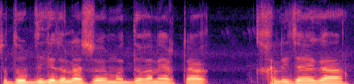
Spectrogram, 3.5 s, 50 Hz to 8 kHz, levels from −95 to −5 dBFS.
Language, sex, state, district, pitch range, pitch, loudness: Bengali, male, Assam, Hailakandi, 140-150 Hz, 145 Hz, -15 LUFS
